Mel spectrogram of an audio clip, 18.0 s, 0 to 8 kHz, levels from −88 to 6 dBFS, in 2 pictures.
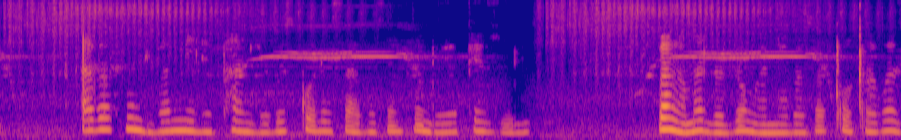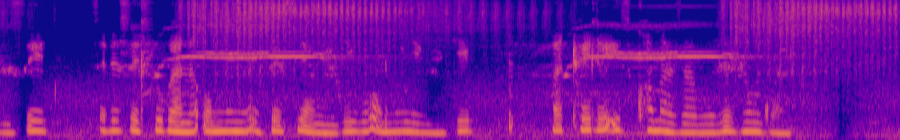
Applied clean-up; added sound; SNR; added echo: none; Rattle (instrument) + Animal; 10 dB; none.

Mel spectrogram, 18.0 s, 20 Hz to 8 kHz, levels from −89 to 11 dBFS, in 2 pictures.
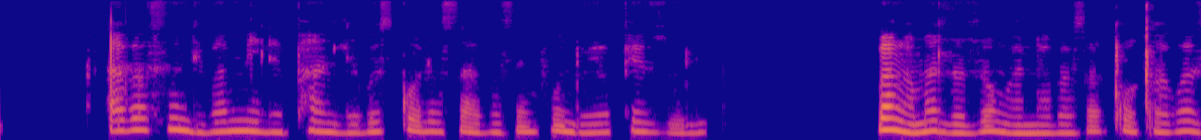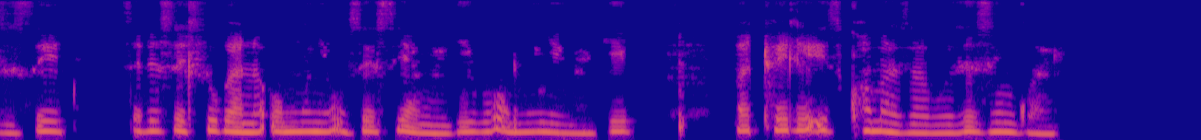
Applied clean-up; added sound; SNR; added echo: none; none; none; none.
